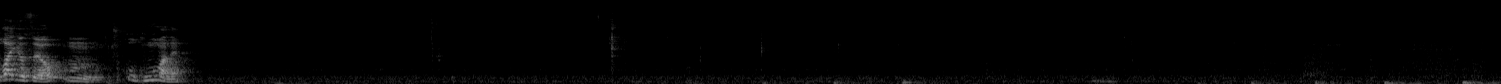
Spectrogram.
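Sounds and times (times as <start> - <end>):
wet chewing clicks and smacks: 2.0 - 13.8.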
